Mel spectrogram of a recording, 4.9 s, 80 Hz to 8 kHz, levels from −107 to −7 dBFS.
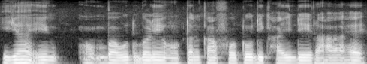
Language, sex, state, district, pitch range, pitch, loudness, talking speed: Hindi, male, Bihar, Kaimur, 100-110 Hz, 105 Hz, -15 LUFS, 145 wpm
